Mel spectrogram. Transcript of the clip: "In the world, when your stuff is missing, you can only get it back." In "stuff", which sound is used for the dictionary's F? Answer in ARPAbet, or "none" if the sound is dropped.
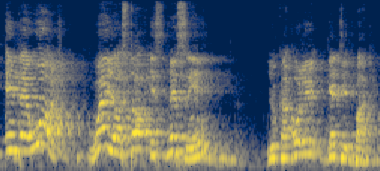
P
